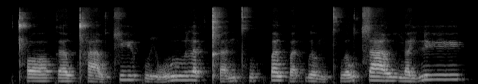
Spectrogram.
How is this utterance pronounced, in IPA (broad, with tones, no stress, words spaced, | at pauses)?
t̪ʰɔː˨kɐ˨wt̪ʰaː˨˩w t͡syː˥kʷiː˨˩wuː˥lɐ˥k̚ t̪ʰɐ˨˥nkʷʰɐ˧k̚pɐ˥wpɐ˨˥k̚ lʊ˨˩ŋkʷʰɐ˨˥wt͡saː˧w ŋɐ˧j lyː˥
